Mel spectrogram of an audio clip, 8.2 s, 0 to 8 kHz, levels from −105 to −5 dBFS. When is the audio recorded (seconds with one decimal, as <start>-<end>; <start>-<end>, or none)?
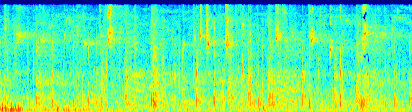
0.0-8.2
